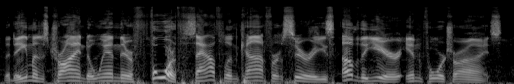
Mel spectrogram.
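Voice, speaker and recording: An American man calling a baseball game as a radio play-by-play announcer, in a measured, descriptive way. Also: on the high side, expressive, pushed and bright. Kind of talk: live sports radio commentary.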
